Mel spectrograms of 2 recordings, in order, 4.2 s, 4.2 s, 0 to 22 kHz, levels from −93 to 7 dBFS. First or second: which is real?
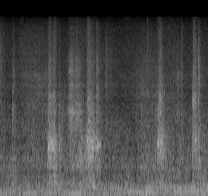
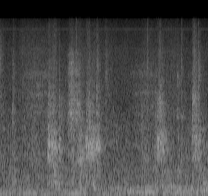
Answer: second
